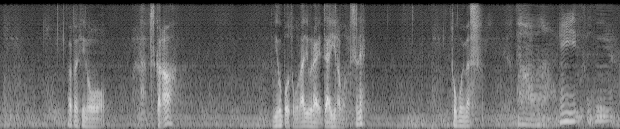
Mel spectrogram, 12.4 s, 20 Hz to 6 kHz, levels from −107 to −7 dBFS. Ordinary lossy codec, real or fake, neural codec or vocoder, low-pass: none; fake; codec, 16 kHz, 0.7 kbps, FocalCodec; 5.4 kHz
